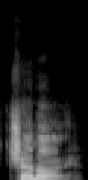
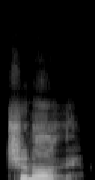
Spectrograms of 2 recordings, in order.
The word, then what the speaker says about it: Chennai: While we were recording this, I realized I had trouble pronouncing the name of the city in India, Chennai. It's Chennai, not Chennai, but now I know.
